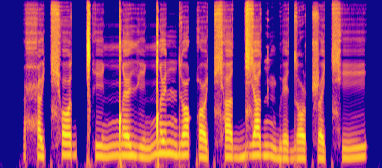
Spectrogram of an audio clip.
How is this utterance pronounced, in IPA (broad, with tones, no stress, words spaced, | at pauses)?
ħɨ˨t͡ɕʰɔ˧dǀʰi˨ ŋ͡ǃɛ˧ji˨ŋ͡ǃɘ˦ ndo˦qu˨t͡ɕʰa˧d d͡ʑa˦dmbe˨dɔ˨ ʈ͡ʂɐ˨t͡ɕʰi˨˦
